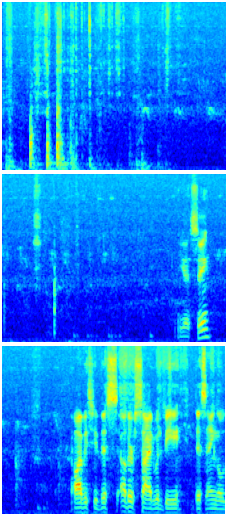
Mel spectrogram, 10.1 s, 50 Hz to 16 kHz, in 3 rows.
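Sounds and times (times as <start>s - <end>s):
wooden boards knocking: 0.0s - 2.4s.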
